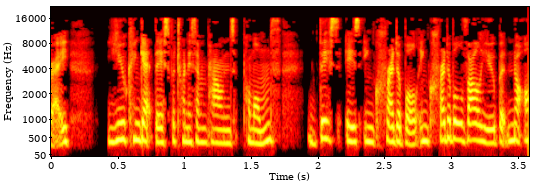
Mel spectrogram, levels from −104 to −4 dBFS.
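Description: From the first moment to the end, the speech plays at twice its proper speed and a full octave, 12 semitones, too high. This is audio read two samples at a time (double speed). The playback side treated each pair of samples as a single frame, as if the stream had two channels or wider samples. So time is compressed by half.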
